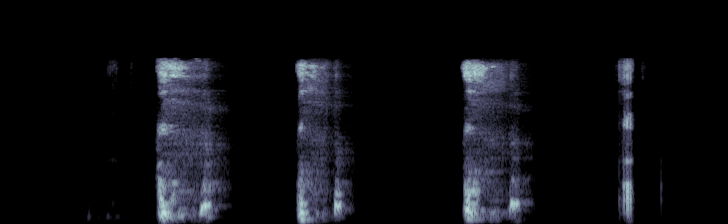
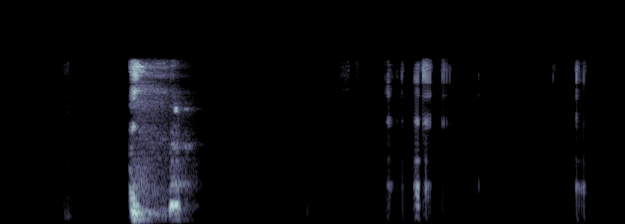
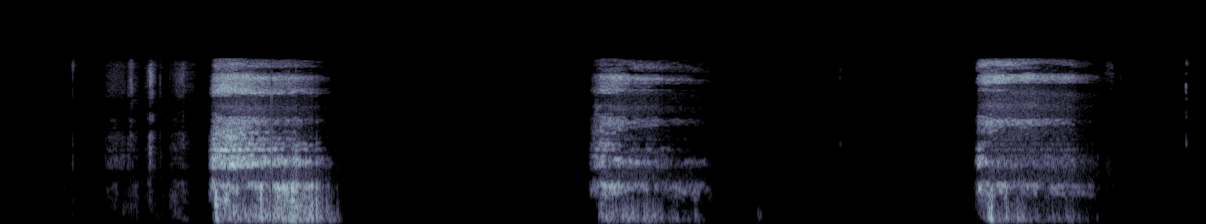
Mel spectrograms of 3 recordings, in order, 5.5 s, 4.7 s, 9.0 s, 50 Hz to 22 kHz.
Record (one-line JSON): {"three_cough_length": "5.5 s", "three_cough_amplitude": 28004, "three_cough_signal_mean_std_ratio": 0.3, "cough_length": "4.7 s", "cough_amplitude": 25000, "cough_signal_mean_std_ratio": 0.19, "exhalation_length": "9.0 s", "exhalation_amplitude": 12248, "exhalation_signal_mean_std_ratio": 0.36, "survey_phase": "beta (2021-08-13 to 2022-03-07)", "age": "18-44", "gender": "Female", "wearing_mask": "No", "symptom_runny_or_blocked_nose": true, "smoker_status": "Current smoker (e-cigarettes or vapes only)", "respiratory_condition_asthma": false, "respiratory_condition_other": false, "recruitment_source": "REACT", "submission_delay": "1 day", "covid_test_result": "Negative", "covid_test_method": "RT-qPCR", "influenza_a_test_result": "Negative", "influenza_b_test_result": "Negative"}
